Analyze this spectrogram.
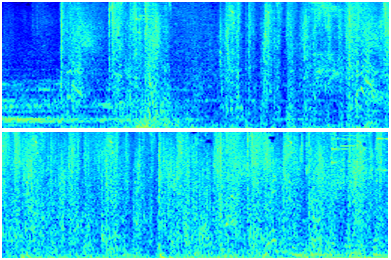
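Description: Game spell effects crackle and blast in a busy fight.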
